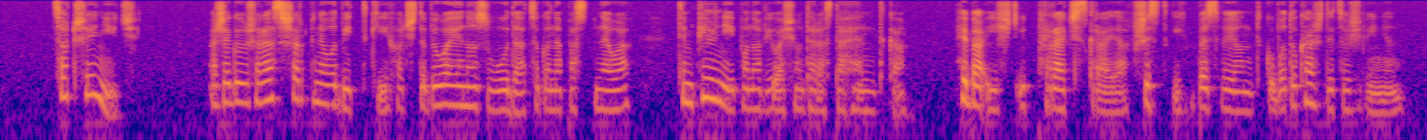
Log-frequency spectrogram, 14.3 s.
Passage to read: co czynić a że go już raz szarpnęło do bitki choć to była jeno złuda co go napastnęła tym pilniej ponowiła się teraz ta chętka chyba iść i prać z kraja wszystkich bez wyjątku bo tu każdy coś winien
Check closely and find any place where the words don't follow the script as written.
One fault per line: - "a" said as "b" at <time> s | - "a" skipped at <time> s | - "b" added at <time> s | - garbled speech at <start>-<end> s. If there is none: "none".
- "do" skipped at 3.4 s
